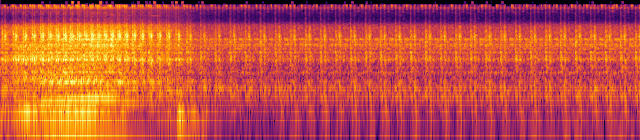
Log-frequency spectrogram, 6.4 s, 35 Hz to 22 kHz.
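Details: 2015 Subaru Legacy BR, 2.0 L (1998cc) 150 hp diesel, 146,842 km: starts and idles with fast, even light ticking from the top end, about 200 per minute; defective hydraulic lifters.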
